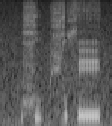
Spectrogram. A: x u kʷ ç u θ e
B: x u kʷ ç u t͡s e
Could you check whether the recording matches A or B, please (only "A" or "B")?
A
